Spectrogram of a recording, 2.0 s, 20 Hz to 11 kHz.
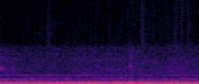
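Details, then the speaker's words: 2006 Jeep Liberty 3.7L at operating temperature after rough-idle repairs: low, even hum holding a steady idle around 600–650 rpm with no hunting or misses, A/C off and cooling fan not yet on. "alright so we've allowed the engine to warm up to operating temperature and if you take a look at the tach there it's holding a really steady right at currently 600 I"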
